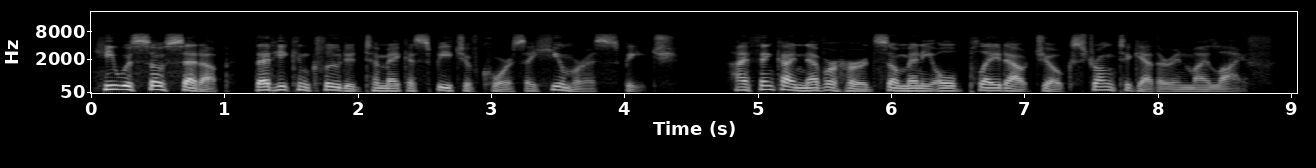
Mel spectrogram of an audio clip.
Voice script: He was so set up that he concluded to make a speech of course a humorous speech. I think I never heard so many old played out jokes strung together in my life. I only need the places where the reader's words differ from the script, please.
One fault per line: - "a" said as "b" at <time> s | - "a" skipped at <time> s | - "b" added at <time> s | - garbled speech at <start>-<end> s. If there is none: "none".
none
